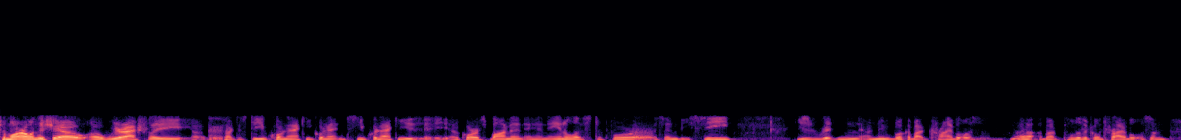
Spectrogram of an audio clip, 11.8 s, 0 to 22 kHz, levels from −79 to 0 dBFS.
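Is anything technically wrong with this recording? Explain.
Yes. The whole clip is coded with the G.729 codec at 8 kbit/s. Its filter-and-pulse reconstruction removes everything above 4 kHz and leaves the speech plainly rough and synthetic.

VoIP packet loss concealed by the speech codec occurs at 1.78–2.25 s (after "the show uh we're", before "talk to"), 4.11–4.49 s (before "a correspondent and analyst"), 6.34–6.58 s, 9.58–9.93 s (after "a new book about", before "uh about") and 11.34–11.46 s. Between 60 and 300 ms goes missing each time. The decoder extends its last pitch and filter with falling gain, producing fading buzzy or noisy smears that stay distorted briefly after recovery.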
